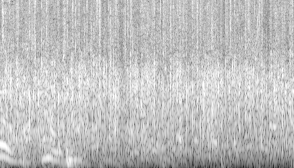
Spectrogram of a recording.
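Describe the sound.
A crowd claps steadily for about three seconds, a dense, loud wash of applause that never lets up, with a brief voice rising faintly through it at the start.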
